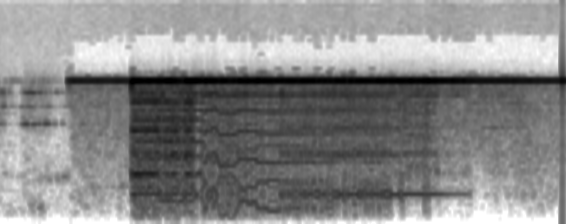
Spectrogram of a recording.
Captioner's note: high pitched squealing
